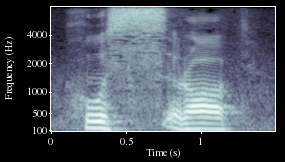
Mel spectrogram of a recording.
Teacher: Tengok dia ada bunyi desiran. Sin tu bila baris mati dia ada bunyi desir.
